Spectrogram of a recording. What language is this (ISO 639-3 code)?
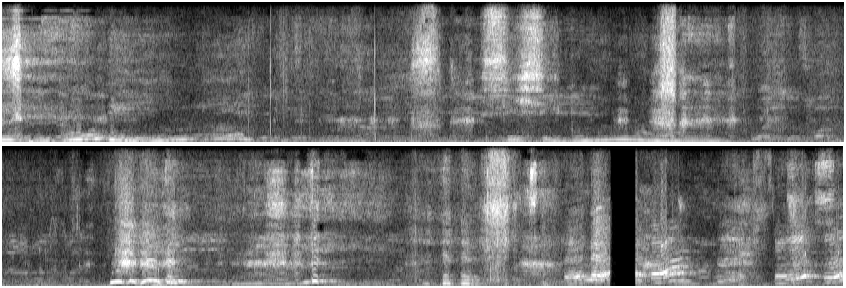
ind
